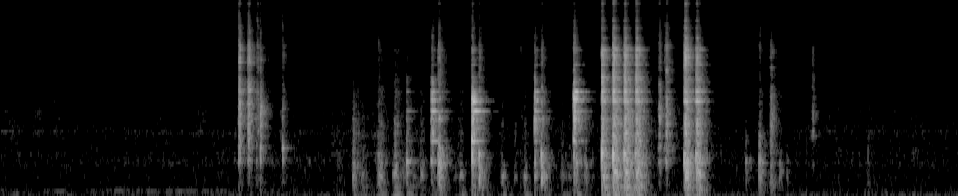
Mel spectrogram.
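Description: Spoon scraping and knocking against a cooking pot while a thick vegetable and coconut mixture is stirred, in irregular clusters of clicks: a short run about two and a half seconds in, then a longer, busier run from about three and a half to nearly eight seconds in.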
